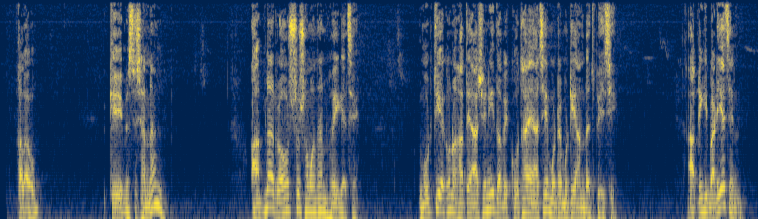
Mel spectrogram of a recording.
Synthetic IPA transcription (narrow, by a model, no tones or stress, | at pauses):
hɛlo | kemiseʃanːan | a̰pnaɾːɔɦoʃːoʃɔmad̪ʱanɦoeɡɛ̰t͡ɕʰḛ | muɾt̪iɛkʰonoɦat̪eaʃenit̪ɔbekot̪ʰaeat͡ɕʰemoʈamoʈiand̪ad͡ʑpḛːḛt͡ɕʰḭ | a̰pnik̬ibaɽiat͡ɕʰen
